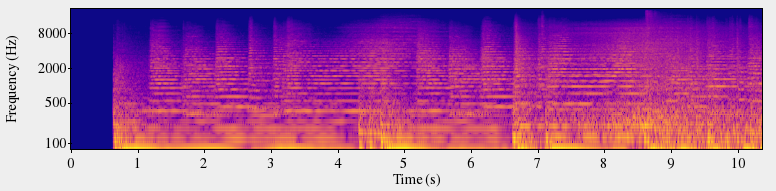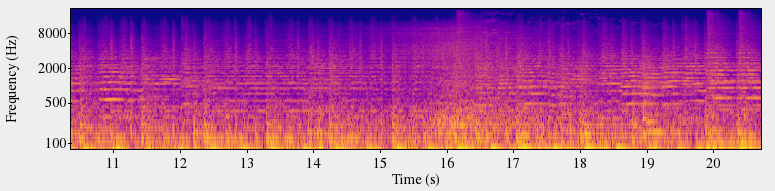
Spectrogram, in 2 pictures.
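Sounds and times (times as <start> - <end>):
fanfare at Honolulu Racecourse: 1.0 - 20.7.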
